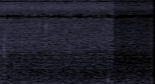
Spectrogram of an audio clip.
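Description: Onion sizzles steadily in a hot frying pan, a dense hiss with faint crackles that drops slightly in level near the end, with no talking.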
